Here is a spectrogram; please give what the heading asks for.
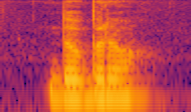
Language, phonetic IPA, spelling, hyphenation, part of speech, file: Czech, [ˈdobro], dobro, dob‧ro, noun, Cs-dobro.ogg
- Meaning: good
